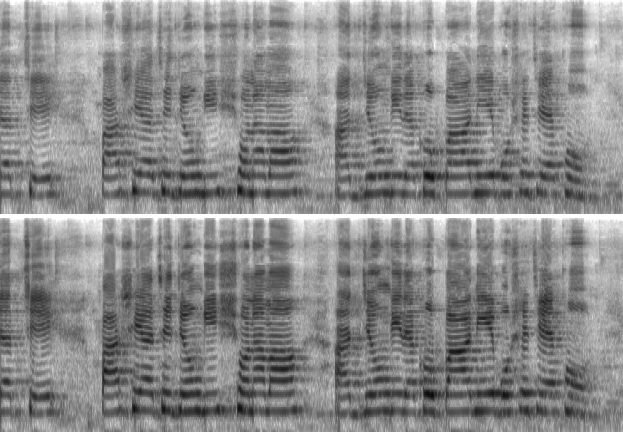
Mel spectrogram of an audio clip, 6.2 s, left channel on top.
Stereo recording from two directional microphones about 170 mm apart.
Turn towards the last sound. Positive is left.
turn(degrees=-30)  # may be behind; listen again after turning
